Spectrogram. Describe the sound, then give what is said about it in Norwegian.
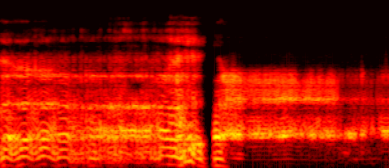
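A voice imitates agonal gasping breathing, the residual breathing that can occur in the first minutes after cardiac arrest: a loud, strained, groaning rasp drawn out in two long pulls, separated by a brief break about halfway through, with no words spoken. “Fordi i løpet av de første minuttene etter hjertestans så kan du godt ha det som kalles for agonal pust, altså sånn restpust.”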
